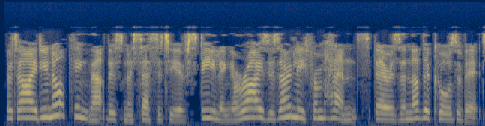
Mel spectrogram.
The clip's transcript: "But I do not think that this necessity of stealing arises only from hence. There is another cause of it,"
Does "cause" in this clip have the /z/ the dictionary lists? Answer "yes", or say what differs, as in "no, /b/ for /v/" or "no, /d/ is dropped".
yes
